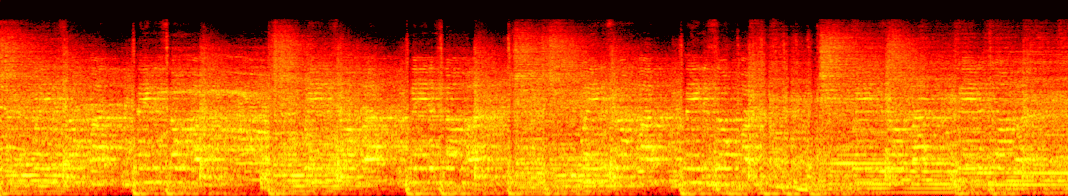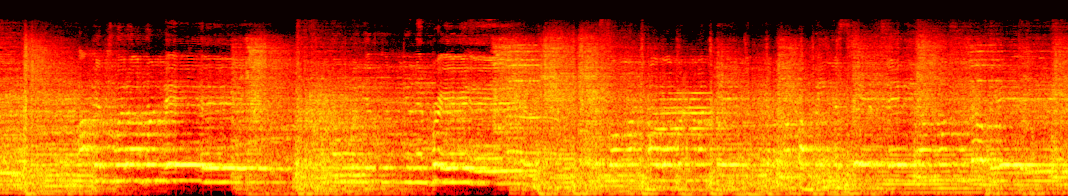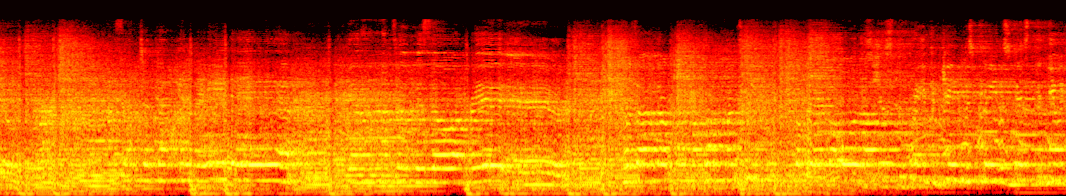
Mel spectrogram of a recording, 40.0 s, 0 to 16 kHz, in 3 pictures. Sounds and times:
Music: 0.0 - 40.0.

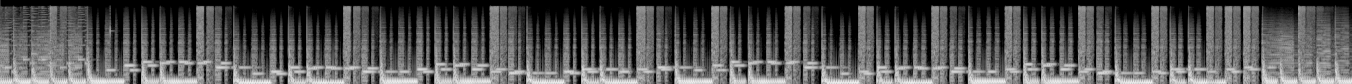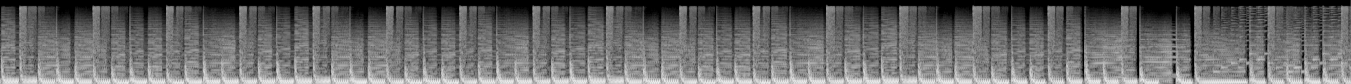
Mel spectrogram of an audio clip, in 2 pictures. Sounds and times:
Music: 0.0 - 27.0.

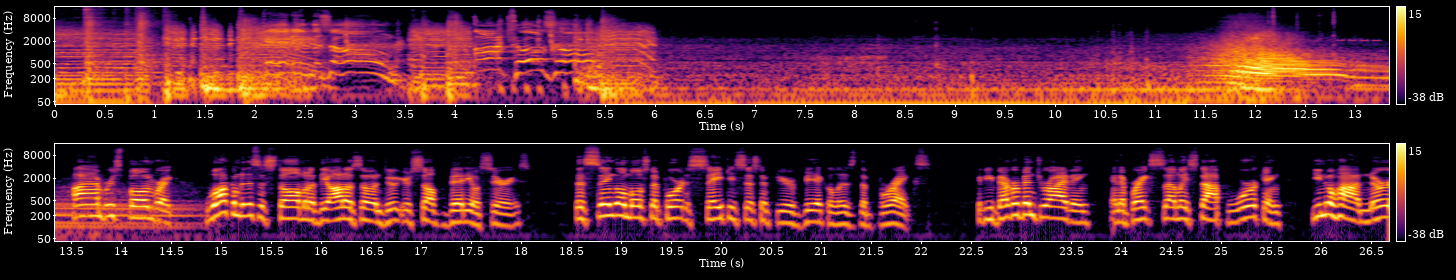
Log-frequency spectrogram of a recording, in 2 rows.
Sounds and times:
Car: 5.0 - 15.1
Speech: 13.5 - 26.6.

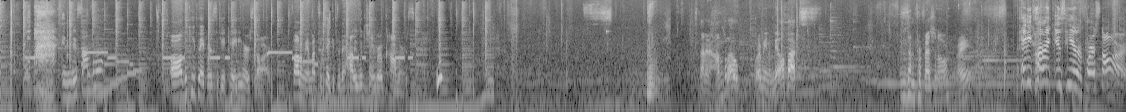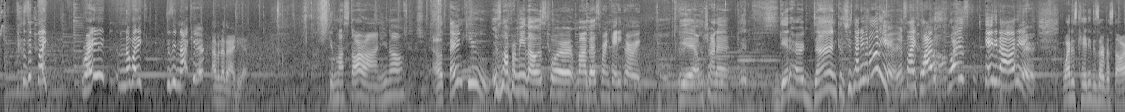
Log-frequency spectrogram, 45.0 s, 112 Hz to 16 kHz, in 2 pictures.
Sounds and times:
Music: 0.0 - 10.5, 14.0 - 45.0.

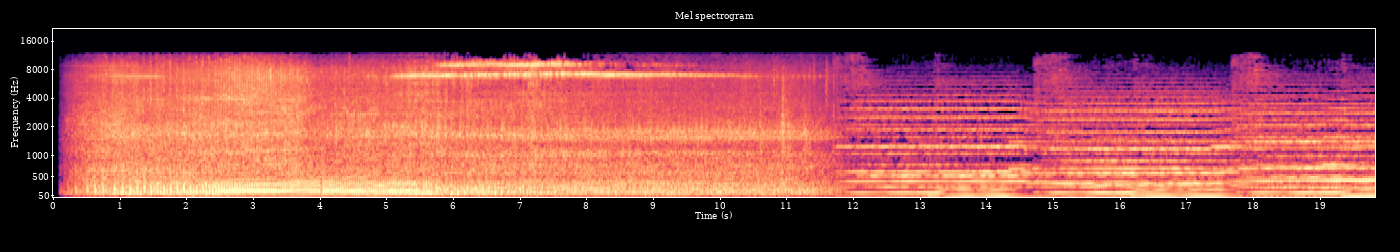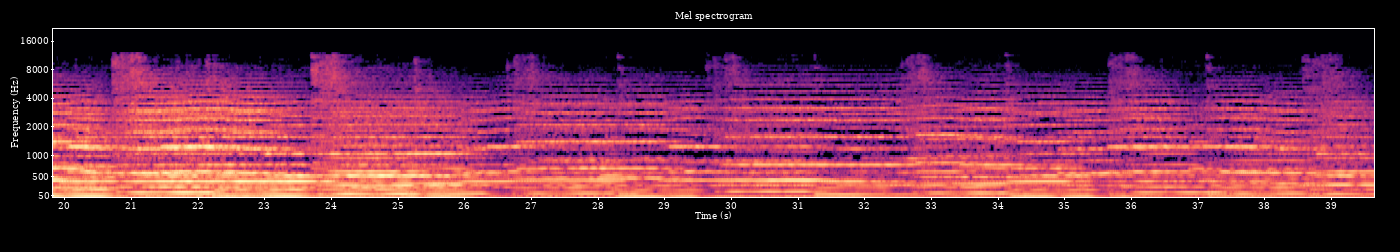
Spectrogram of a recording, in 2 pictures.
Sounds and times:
Outside, urban or manmade: 0.0 - 39.6
Motor vehicle (road): 0.1 - 28.5.

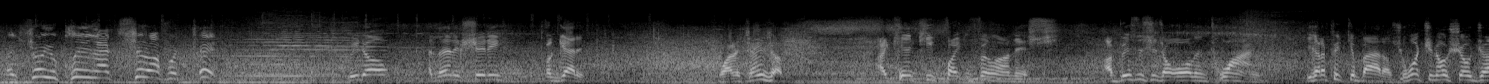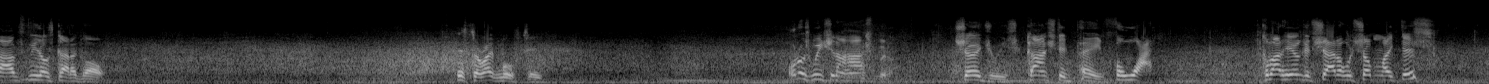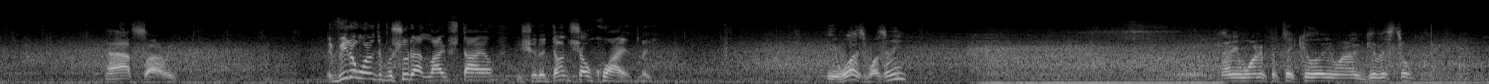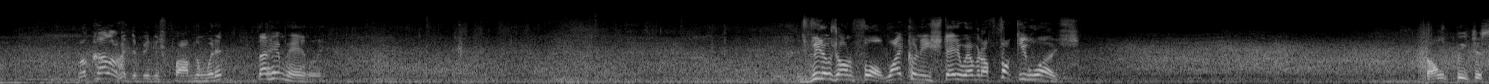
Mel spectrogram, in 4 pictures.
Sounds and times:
Speech: 8.8 - 16.0, 19.4 - 20.4, 22.8 - 26.5, 27.5 - 29.3, 30.8 - 31.6, 33.1 - 36.4, 42.0 - 44.0, 45.5 - 48.0, 52.6 - 55.5, 58.9 - 59.5.

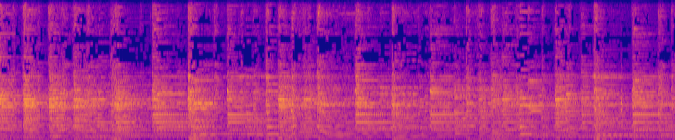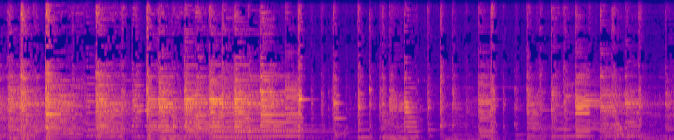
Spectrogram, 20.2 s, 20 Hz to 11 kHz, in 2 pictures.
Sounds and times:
Acoustic guitar: 0.0 - 20.2.

